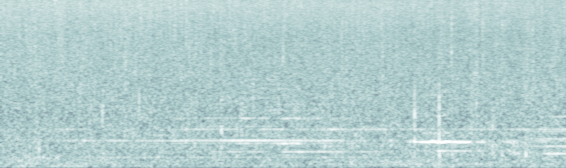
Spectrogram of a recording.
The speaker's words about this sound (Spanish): Gracias a la llegada de tu hijo está lloviendo en Padán.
